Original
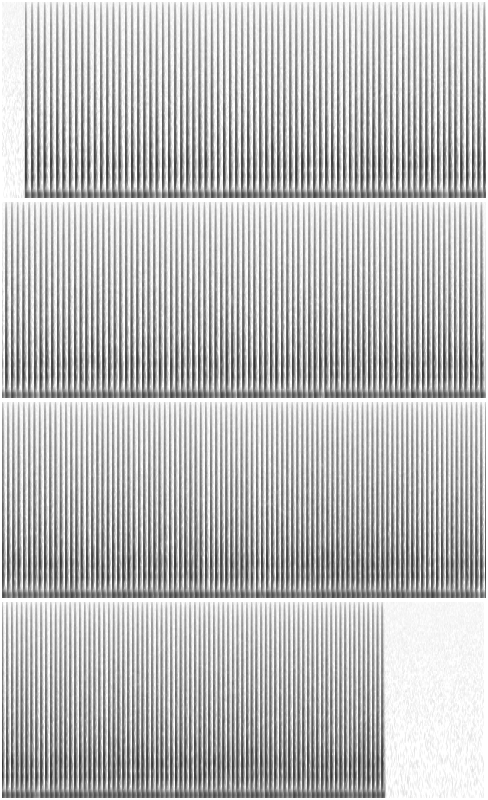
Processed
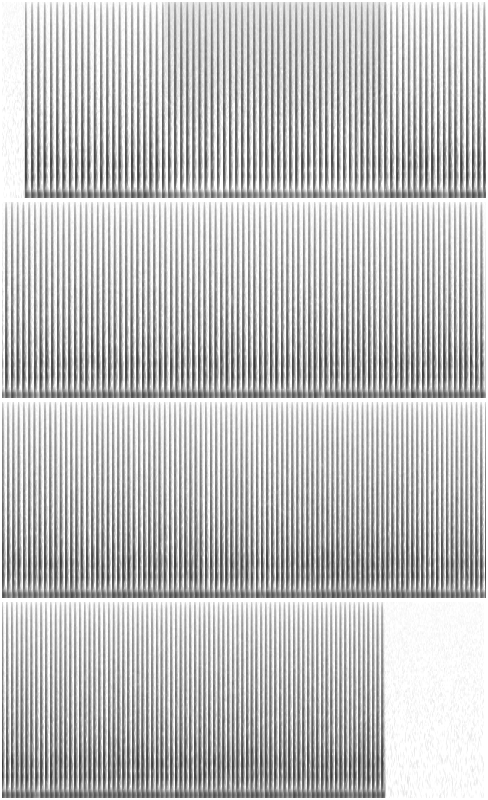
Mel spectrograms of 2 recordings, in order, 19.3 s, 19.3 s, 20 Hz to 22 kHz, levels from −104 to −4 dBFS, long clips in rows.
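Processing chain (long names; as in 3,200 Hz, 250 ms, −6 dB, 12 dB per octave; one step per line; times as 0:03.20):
0:01.62–0:03.84: tilt shelving filter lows −8 dB, about 1,300 Hz
level −2 dB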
